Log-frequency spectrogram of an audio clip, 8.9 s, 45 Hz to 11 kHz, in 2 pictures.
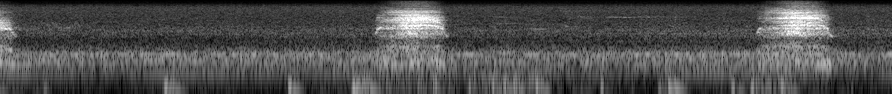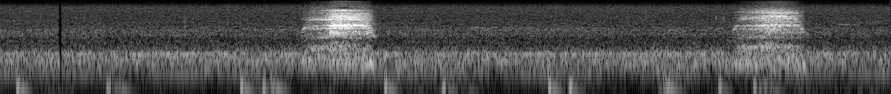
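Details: Juvenile Eurasian eagle-owl recorded in the Eifel on 18 June 2016; four noisy, hoarse hissing bursts spaced about two seconds apart, with faint constant hum beneath.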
